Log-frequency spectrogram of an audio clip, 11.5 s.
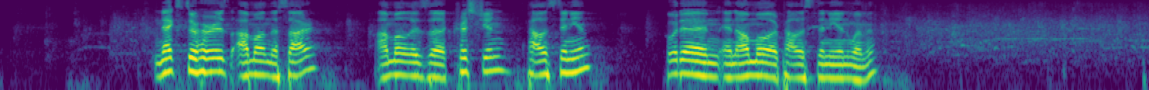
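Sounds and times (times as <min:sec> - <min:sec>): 
audience applause: 0:00.4 - 0:02.2, 0:08.7 - 0:11.4
speech: 0:01.5 - 0:06.0, 0:06.6 - 0:08.9.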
